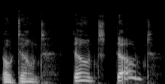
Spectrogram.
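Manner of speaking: sharp high cries of don't, rising to a shriek; high, slow, desperate pleading; pleading scream. Acted. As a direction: beg for it to stop, voice breaking upward. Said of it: "Then Linda screamed".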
